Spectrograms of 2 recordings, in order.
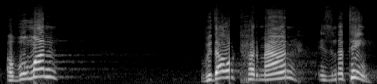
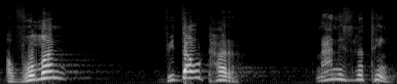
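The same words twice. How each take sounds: First: The pause comes after the word man. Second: The pause comes after the word her.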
